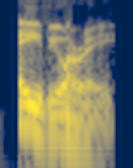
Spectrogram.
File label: "aviary", British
